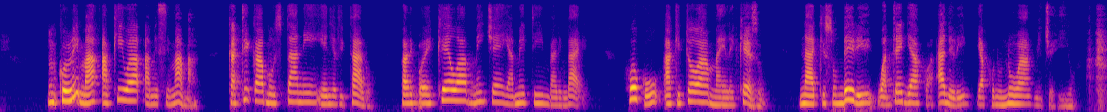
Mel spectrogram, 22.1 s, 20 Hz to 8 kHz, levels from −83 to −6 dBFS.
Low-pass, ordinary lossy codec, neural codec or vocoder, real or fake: 7.2 kHz; Opus, 24 kbps; codec, 16 kHz, 0.5 kbps, X-Codec, WavLM features, trained on Multilingual LibriSpeech; fake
